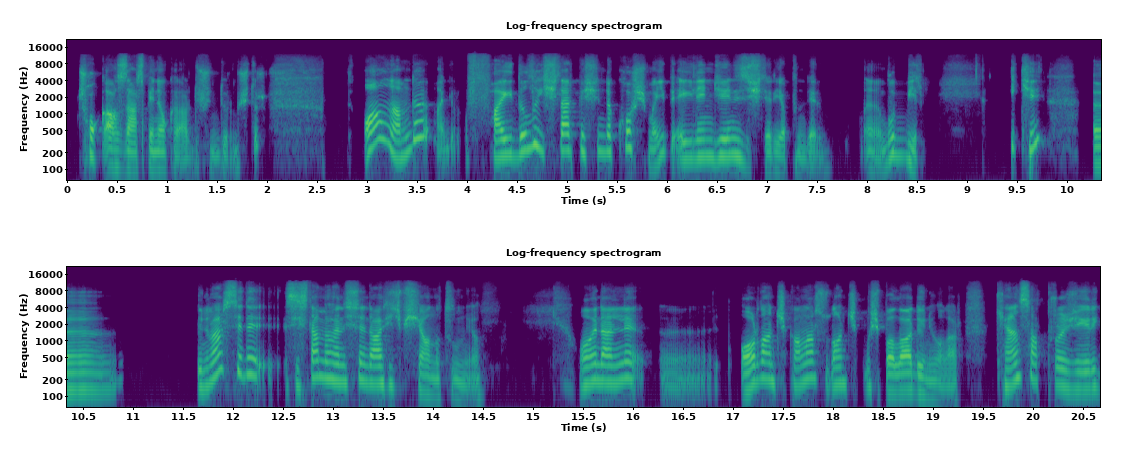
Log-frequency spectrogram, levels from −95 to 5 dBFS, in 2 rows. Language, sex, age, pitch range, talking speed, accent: Turkish, male, 40-59, 130-205 Hz, 120 wpm, native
